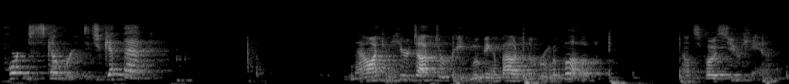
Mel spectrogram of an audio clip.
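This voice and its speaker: Man acting a jittery, high-voiced radio broadcaster, echoey hall. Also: very animated, normal speed, long pauses, sharp tone, slight background noise, exaggerated voice. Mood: uneasy, chatty. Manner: jittery, rambling, stammering. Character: nervous, chattering radio broadcaster alone in a haunted house. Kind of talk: staged radio play acting. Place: large hall stage, staged performance. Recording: very echoey stage recording from far off, muffled.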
